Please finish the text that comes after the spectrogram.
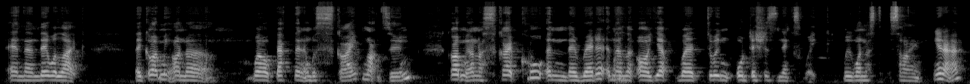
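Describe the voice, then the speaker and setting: A woman's voice: mid-range voice, fairly even intonation, fairly quick, fairly bright tone. Woman in her 30s, screenwriter, chatty, laughs a lot, acts out quotes, video call interview. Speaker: screenwriter guest. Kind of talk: casual interview chat.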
